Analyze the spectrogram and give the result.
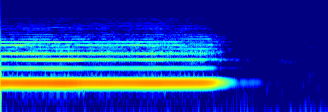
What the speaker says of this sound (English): So high B flat sounds like this.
